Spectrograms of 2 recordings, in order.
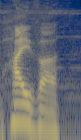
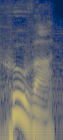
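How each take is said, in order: First: The first vowel sounds like 'eye'. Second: The first vowel sounds like 'oo'. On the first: The speaker calls it wrong. "instead of Haiva" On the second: The speaker calls it right. "the Y is pronounced like a U"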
